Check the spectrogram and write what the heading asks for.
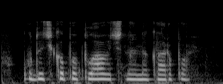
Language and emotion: Russian, neutral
